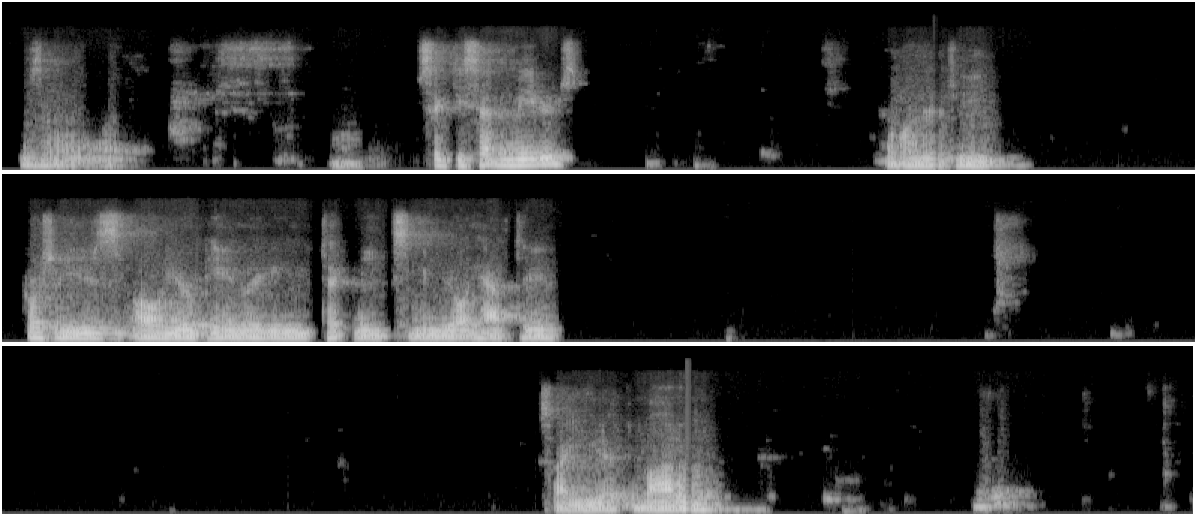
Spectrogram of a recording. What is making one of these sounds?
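A man talks calmly through an online call, with long pauses.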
